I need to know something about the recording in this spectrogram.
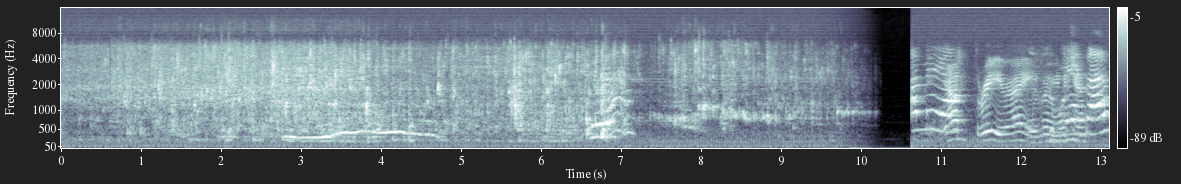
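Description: Water running from a bathtub tap into the tub, with a small child's voice over it; the flow stops about seven seconds in.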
